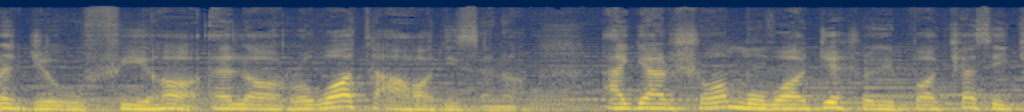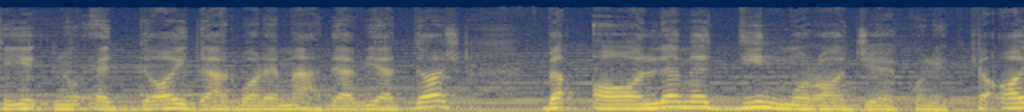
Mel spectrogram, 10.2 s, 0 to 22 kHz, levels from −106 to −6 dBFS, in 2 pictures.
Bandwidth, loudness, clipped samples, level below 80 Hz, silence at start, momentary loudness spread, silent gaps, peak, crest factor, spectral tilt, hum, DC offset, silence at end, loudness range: 16 kHz; -22 LUFS; under 0.1%; -46 dBFS; 0 s; 7 LU; none; -6 dBFS; 14 dB; -8 dB/octave; none; under 0.1%; 0 s; 2 LU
